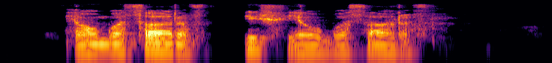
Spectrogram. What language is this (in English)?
Bashkir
